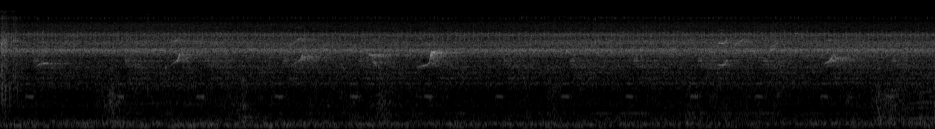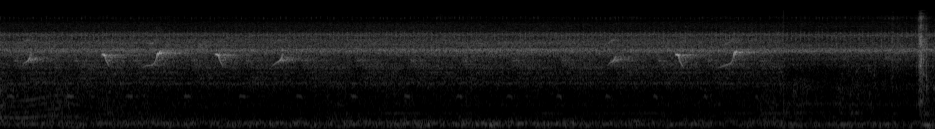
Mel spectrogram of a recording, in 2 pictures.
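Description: Short, high, downward-sliding bird chirps, singly and in clusters of two or three, over a steady high insect drone and low outdoor background noise. A faint regular ticking runs about twice a second through the first half.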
